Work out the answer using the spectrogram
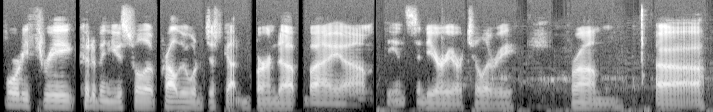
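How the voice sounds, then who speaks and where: Male co-caster, deep but bright voice, chatty and halting, laughs a lot; muffled lo-fi mic. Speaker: game caster. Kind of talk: casual strategy game commentary.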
